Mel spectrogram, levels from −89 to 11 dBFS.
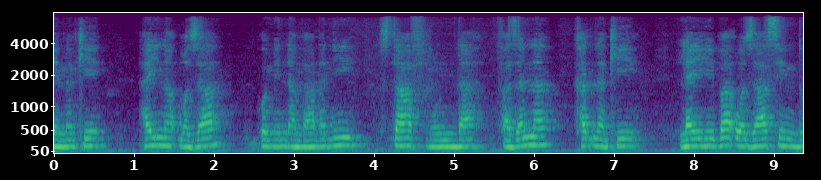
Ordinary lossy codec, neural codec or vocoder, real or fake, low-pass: AAC, 32 kbps; codec, 24 kHz, 0.9 kbps, WavTokenizer, medium speech release version 1; fake; 7.2 kHz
